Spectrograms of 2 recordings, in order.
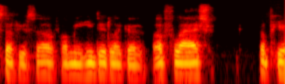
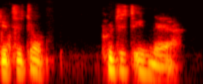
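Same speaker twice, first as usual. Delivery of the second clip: horrible, bad, fake put-on English accent; 2 semitones higher than usual. Imagining some guy setting up the box: horrible English accent. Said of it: "That's a horrible English accent".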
